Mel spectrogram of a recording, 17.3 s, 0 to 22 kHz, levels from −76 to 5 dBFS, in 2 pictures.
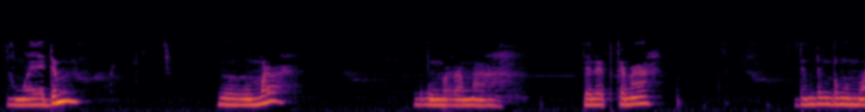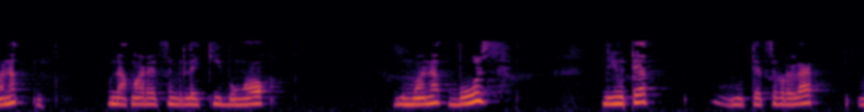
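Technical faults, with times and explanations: Throughout, MP3 compression. Nothing sounds above 5.6 kHz, and the speech is watery and swirly, with smeared attacks. The likely cause is heavy MP3 encoding at a starved bitrate, which fits about 16 kbps. The encoder cut the treble and dropped weak frequency lines frame by frame.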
